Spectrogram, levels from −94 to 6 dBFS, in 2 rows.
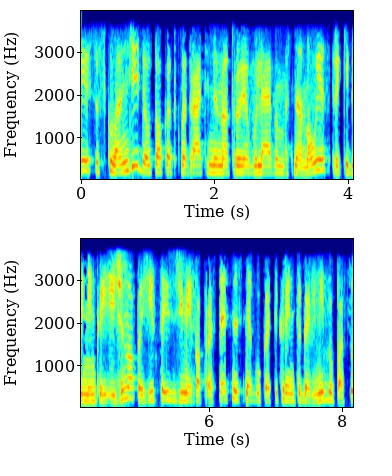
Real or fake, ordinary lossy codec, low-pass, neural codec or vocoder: real; AAC, 24 kbps; 3.6 kHz; none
